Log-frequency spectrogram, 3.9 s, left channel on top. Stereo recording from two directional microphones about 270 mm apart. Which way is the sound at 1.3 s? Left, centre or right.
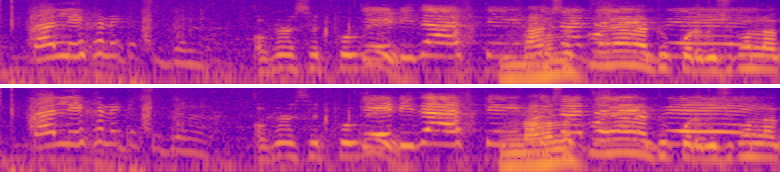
Centre.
